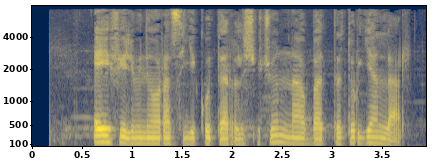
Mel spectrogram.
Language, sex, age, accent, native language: Uzbek, male, 12-17, Qashqadaryo, Uzbek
